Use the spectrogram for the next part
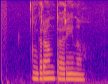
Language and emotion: Russian, neutral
